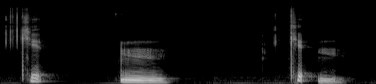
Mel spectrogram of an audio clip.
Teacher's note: You don't release, and then you fall to an N, kitten. When you make the stop T, the tongue is up, almost in the N position, so you don't have to change much.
